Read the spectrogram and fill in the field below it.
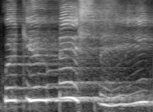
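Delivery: high, soft little voice; small complaining Boris. A narrator's reading. Sleepless cub calling to parents, high and soft. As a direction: fret quietly from bed.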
